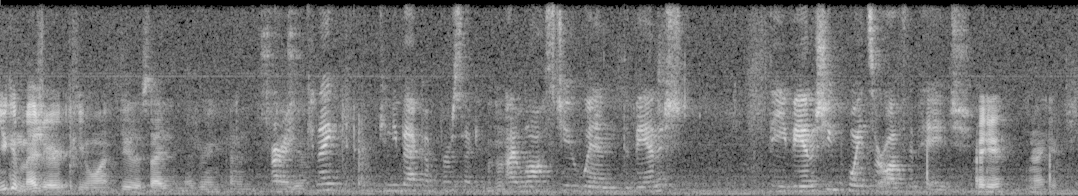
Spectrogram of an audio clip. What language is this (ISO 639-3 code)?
eng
